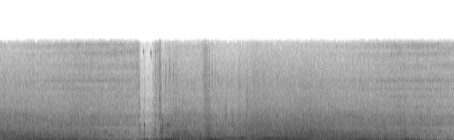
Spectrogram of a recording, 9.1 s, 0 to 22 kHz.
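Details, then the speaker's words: Classic Buick on a Route 66 trip, running with the PCV line left unplugged: an uneven, stumbling engine that surges and sags when revved. Rough running from a large vacuum leak at the open PCV connection. "I'm so dumb. I'm like, why won't it run right? Huge vacuum leak. Completely forgot to plug in the PCV."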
